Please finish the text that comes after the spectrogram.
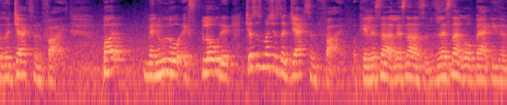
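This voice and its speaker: A woman's voice: sits low, darkish tone. Middle-aged woman rambling in an echoey room. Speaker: vlogger paying homage to a pop singer. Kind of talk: casual rambling commentary. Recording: echoey room with faint background noise.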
